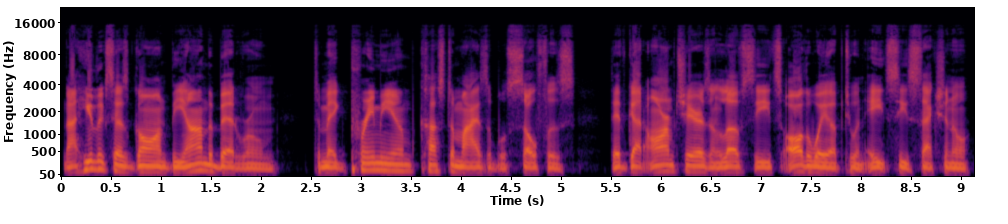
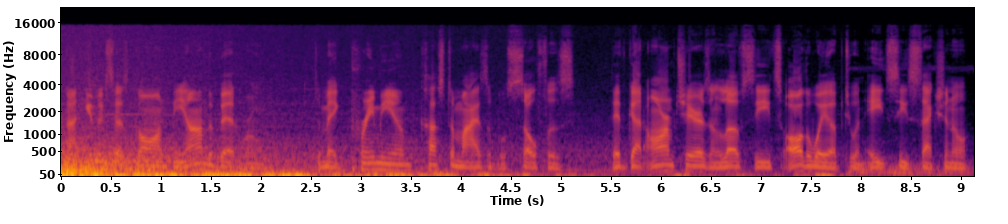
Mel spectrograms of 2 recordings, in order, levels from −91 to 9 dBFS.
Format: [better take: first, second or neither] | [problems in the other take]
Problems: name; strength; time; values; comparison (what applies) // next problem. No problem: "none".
first | rain or running water; very loud; throughout; 4 dB above the speech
